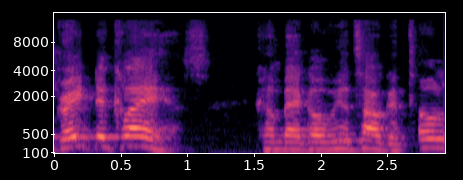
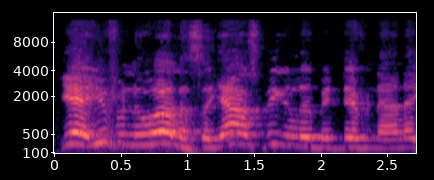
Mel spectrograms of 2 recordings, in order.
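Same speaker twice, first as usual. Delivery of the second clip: ordinary delivery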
